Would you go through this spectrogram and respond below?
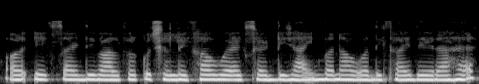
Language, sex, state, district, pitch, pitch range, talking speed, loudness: Hindi, female, Haryana, Charkhi Dadri, 220 Hz, 210-225 Hz, 225 wpm, -10 LUFS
